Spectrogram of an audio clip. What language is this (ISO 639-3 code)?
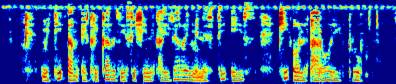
epo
